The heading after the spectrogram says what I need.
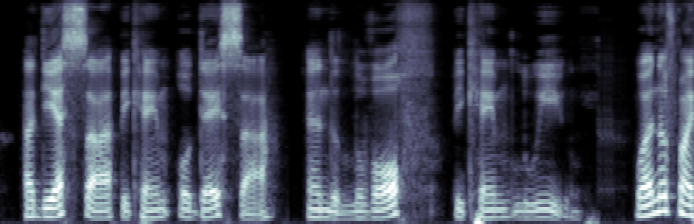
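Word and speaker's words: Lwów: name for lui was lev spelled with ws but pronounced like v's because polsky uses the letter w to represent the sound so the city went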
